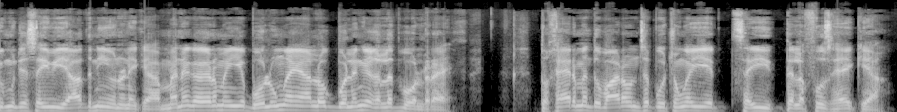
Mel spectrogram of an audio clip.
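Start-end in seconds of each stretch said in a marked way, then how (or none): none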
